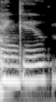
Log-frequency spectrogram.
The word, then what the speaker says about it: Canggu: Canggu.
